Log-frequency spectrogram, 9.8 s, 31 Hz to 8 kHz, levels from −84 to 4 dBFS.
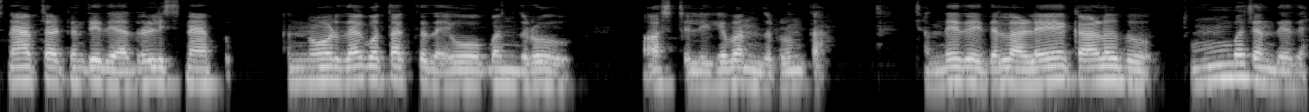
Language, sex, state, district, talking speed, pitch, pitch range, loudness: Kannada, male, Karnataka, Dakshina Kannada, 130 wpm, 135 Hz, 125-140 Hz, -16 LUFS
